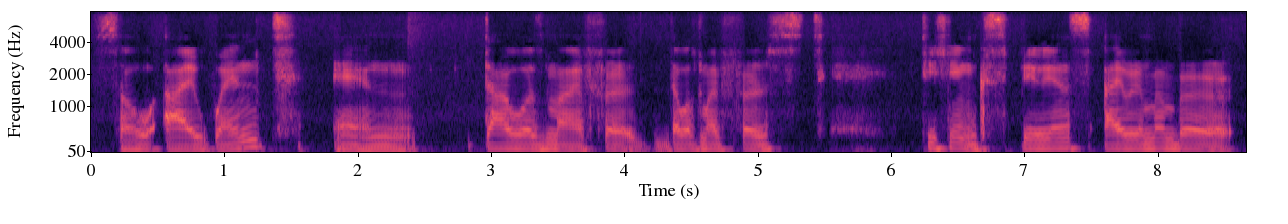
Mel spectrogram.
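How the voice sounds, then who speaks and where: An eighteen-year-old man with a Polish accent, giving casual interview answers in a hesitant, halting way with repeated words. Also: fairly low pitch, flat delivery, mellow, dry recording, dull audio. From Poland. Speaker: podcast guest, dance instructor.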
